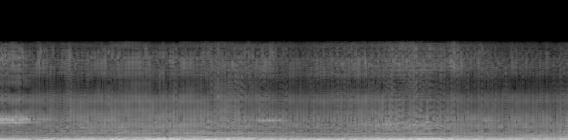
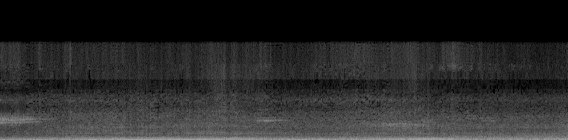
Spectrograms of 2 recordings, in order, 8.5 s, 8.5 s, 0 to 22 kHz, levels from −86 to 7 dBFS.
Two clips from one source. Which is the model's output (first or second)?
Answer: first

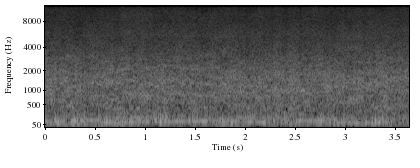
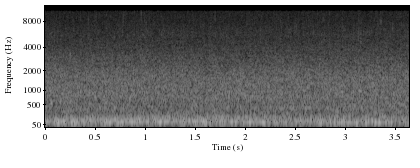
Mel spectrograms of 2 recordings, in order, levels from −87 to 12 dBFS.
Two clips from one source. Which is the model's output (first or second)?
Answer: first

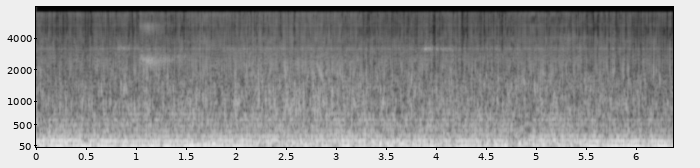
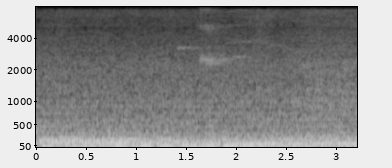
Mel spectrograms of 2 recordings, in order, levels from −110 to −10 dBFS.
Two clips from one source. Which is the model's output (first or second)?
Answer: first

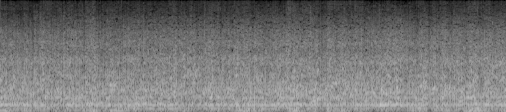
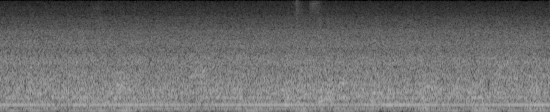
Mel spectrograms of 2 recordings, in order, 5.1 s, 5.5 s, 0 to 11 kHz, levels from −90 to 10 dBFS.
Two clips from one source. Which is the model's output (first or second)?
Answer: first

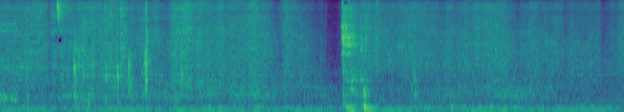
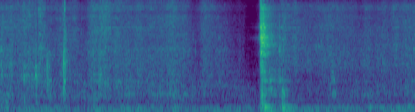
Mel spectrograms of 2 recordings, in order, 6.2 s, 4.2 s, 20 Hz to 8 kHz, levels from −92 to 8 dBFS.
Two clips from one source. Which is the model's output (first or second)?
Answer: second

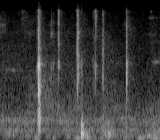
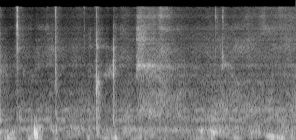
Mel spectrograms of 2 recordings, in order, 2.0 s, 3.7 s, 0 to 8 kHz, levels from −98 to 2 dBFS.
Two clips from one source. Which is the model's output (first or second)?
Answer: second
